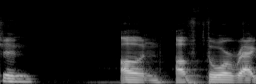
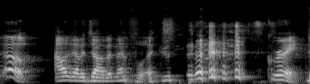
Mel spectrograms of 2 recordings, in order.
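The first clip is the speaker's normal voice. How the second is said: higher, laughing mock remark; 9 semitones higher than usual. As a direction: tease through a laugh. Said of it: "I'm like".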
